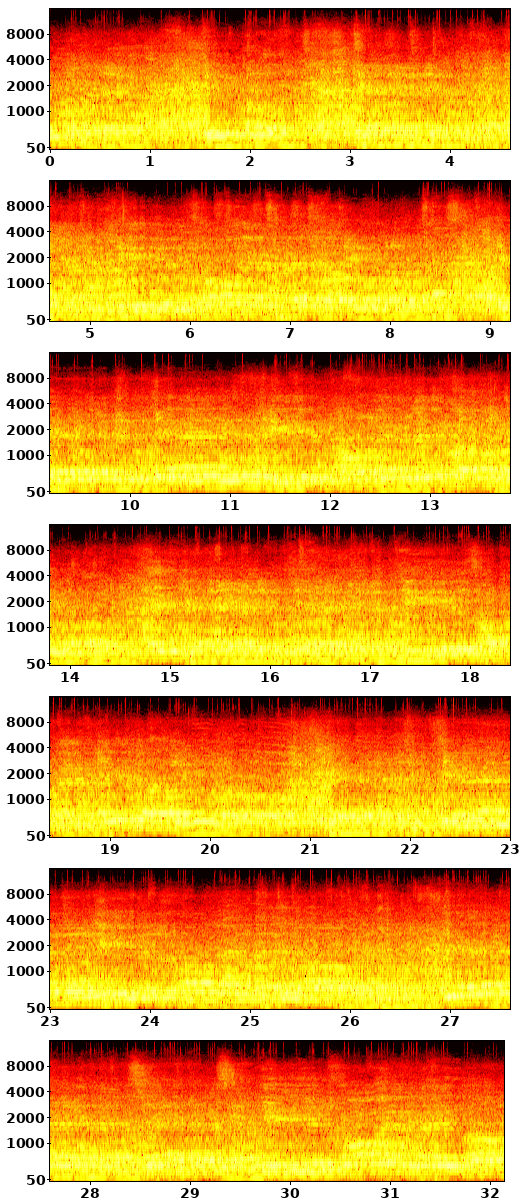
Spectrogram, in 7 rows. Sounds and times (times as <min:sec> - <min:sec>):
Male singing: 0:00.0 - 0:32.1.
